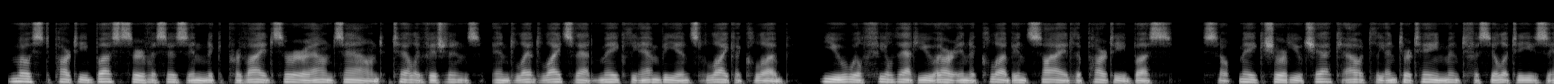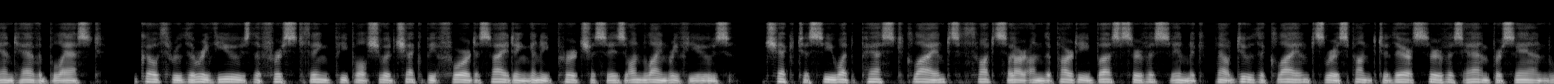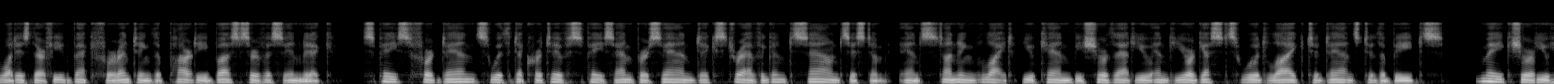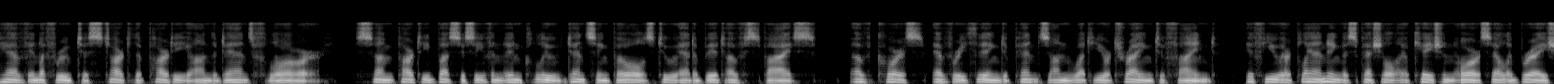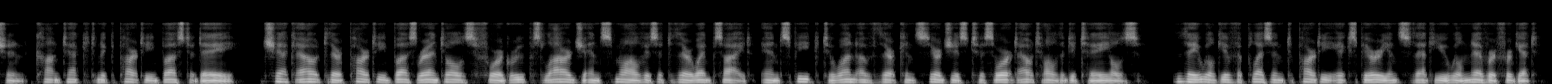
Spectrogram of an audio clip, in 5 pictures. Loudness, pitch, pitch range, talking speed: -22 LUFS, 100 Hz, 95-110 Hz, 170 wpm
